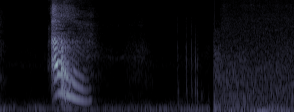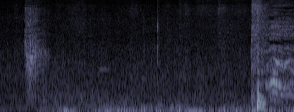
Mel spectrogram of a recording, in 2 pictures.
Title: Newborn sneezing 🤧 #howtomakeasockdoll #baby #cuteanimal #cutebaby #babyyumyum #funny #cute #cutepet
